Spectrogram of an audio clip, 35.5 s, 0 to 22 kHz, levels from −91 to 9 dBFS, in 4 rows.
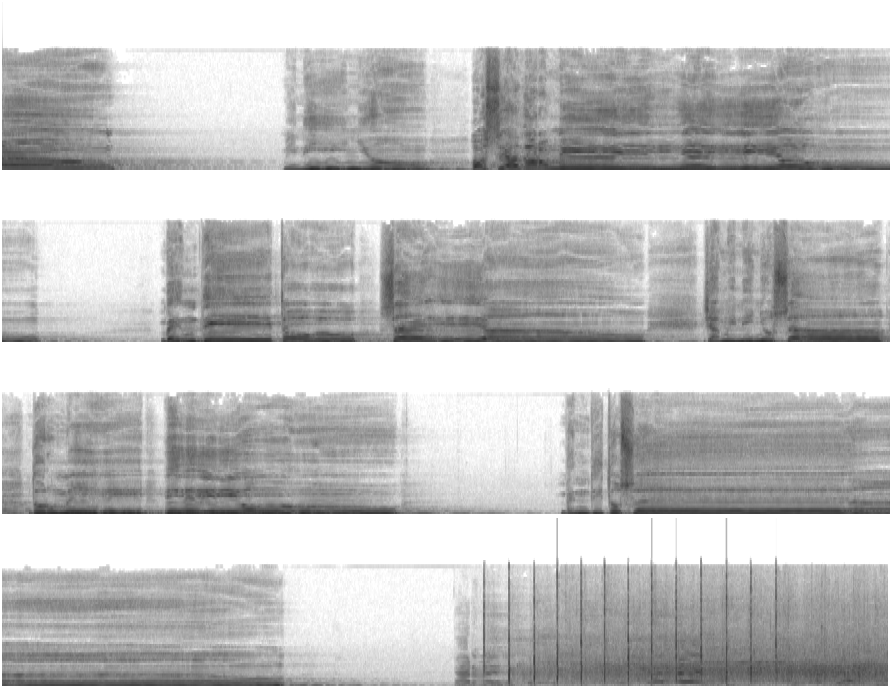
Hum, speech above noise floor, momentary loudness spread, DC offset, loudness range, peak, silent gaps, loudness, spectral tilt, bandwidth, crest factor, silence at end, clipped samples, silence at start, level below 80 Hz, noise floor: none; 42 dB; 11 LU; under 0.1%; 7 LU; 0 dBFS; none; -19 LUFS; -2.5 dB/octave; 16 kHz; 20 dB; 0 s; under 0.1%; 0 s; -62 dBFS; -59 dBFS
